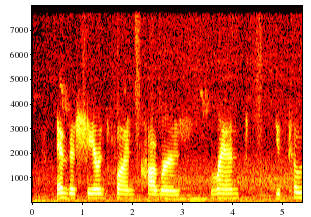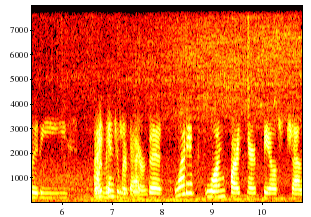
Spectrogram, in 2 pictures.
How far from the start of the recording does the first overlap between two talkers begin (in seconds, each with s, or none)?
6.6 s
